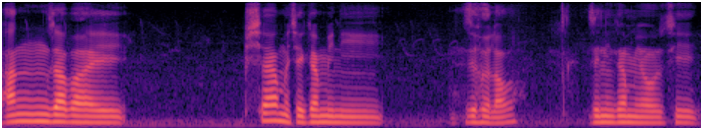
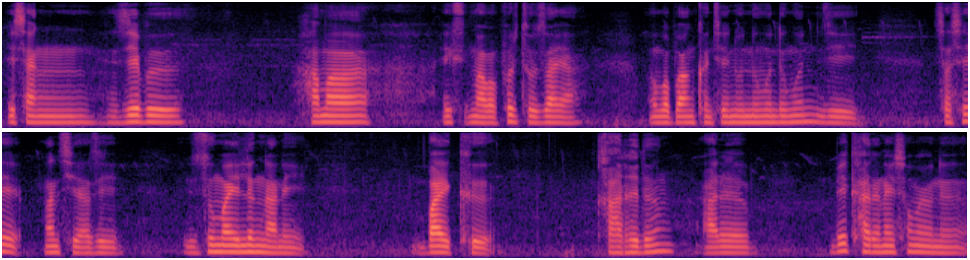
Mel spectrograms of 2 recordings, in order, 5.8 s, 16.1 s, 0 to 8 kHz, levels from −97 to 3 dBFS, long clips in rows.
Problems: low volume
